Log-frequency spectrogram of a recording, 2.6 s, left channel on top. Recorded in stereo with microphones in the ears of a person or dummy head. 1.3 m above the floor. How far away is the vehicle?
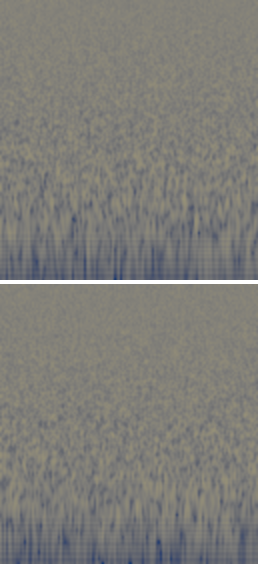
No vehicle in this recording.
